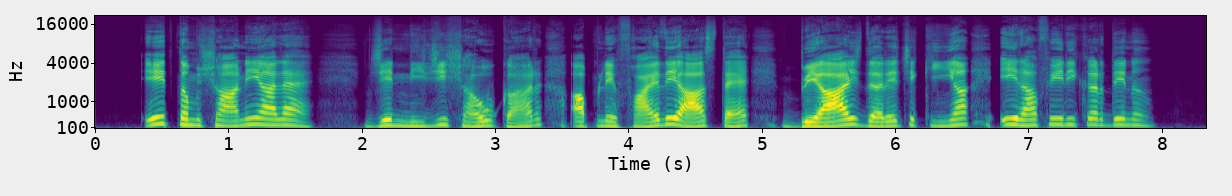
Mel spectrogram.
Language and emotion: Dogri, disgusted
